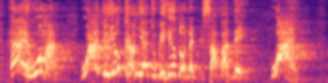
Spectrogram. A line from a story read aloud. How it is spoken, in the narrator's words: the people who were in the area started screaming and shouting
